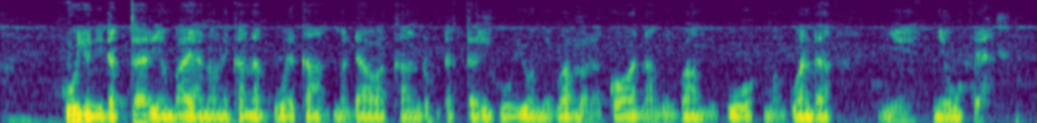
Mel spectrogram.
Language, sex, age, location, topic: Swahili, male, 18-24, Kisii, health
